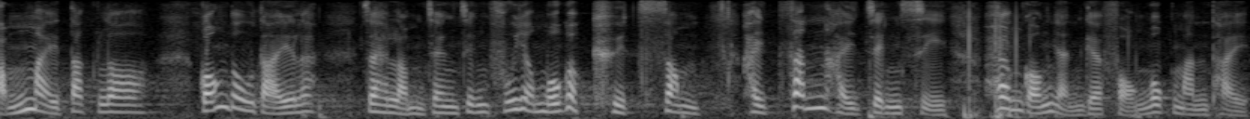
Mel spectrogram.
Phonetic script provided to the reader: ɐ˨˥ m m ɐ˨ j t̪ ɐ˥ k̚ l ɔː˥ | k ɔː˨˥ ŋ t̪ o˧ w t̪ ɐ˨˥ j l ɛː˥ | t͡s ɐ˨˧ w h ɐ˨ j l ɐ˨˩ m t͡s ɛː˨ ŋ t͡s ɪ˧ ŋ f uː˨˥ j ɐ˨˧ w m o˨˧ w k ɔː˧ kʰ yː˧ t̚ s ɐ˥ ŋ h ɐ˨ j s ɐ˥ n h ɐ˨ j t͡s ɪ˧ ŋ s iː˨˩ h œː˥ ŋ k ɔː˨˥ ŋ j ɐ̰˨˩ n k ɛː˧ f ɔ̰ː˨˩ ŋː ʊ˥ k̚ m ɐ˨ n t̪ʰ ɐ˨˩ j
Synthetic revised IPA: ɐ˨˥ m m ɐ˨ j t̪ ɐ˥ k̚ l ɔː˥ | k ɔː˨˥ ŋ t̪ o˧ w t̪ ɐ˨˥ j l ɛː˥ | t͡s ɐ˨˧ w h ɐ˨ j l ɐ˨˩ m t͡s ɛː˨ ŋ t͡s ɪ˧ ŋ f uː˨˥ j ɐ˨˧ w m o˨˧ w k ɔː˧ kʰ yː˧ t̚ s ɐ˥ m h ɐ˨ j t͡s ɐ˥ n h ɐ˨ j t͡s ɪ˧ ŋ s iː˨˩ h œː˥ ŋ k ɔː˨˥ ŋ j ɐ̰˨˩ n k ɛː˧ f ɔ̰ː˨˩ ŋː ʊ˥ k̚ m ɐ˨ n t̪ʰ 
